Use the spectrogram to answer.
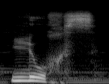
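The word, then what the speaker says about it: l'ours: E lá naquelas florestas em Laforré a gente pode encontrar este animal enorme, Lurs. Assim como em chá, a última letra, o S, é muda, a gente não pronuncia, simplesmente lurs, o urso.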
